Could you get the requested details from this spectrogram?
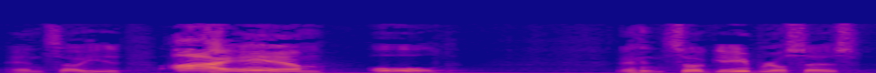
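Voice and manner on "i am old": put-on "I am" slow and very loud, pause before "old"; emphatic I AM. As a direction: stretch and hammer "I am". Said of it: "Zechariah said with emphasis".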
